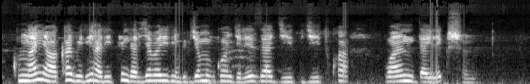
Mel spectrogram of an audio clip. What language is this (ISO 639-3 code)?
kin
